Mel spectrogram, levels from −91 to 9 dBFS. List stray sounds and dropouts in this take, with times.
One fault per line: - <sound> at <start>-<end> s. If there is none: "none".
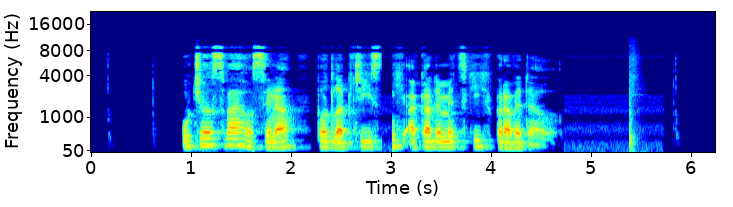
- dropout at 2.9-3.0 s
- thud at 5.4-5.6 s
